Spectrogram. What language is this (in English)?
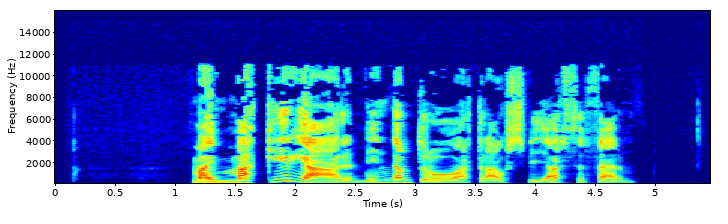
Welsh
